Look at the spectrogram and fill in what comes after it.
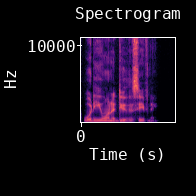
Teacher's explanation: The emphasis falls naturally on want, do, evening, not on what do you do this. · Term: Sentence stress, sentence stress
